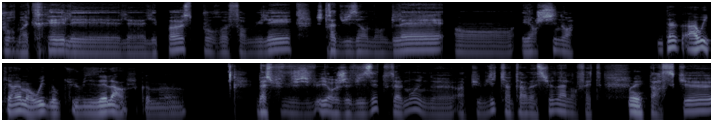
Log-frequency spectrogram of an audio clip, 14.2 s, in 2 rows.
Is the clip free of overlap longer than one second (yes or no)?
yes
